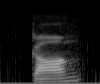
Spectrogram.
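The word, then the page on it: gang2: tone 2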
